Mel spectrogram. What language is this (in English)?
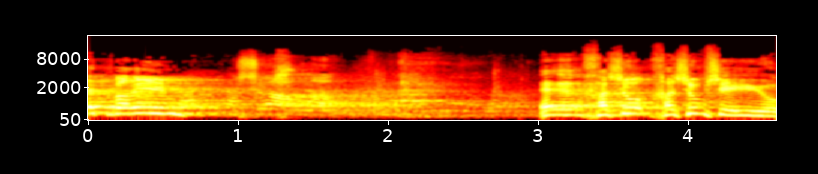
Hebrew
